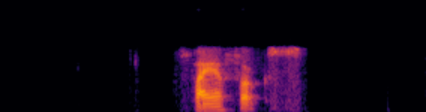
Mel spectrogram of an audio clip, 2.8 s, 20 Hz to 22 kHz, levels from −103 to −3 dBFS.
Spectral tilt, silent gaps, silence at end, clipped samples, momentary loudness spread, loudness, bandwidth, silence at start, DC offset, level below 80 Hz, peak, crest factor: -1 dB/octave; none; 0.85 s; under 0.1%; 15 LU; -32 LUFS; 4.1 kHz; 1.3 s; under 0.1%; -84 dBFS; -12 dBFS; 28 dB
